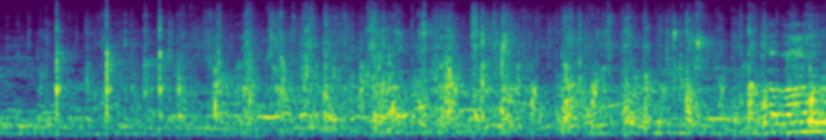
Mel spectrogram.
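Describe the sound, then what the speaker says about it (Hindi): Clapping from guests welcoming people at a retirement gathering, a steady dense patter of many hands lasting a few seconds, moderately close, with voices murmuring underneath. "जोरदार तालियों से स्वागत"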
